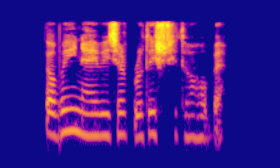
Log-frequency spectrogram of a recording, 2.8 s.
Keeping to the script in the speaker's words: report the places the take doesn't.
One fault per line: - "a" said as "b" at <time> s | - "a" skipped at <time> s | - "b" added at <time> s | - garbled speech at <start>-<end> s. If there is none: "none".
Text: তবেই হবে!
- "ন্যায়বিচার প্রতিষ্ঠিত" added at 0.8 s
